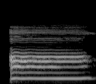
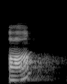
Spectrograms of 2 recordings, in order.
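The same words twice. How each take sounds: First: The pitch stays high and level. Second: The pitch starts low and rises. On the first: "Le premier ton, O est plat. C'est une voix stable" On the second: "Votre voix part du bas et monte"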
